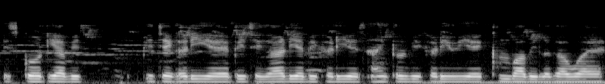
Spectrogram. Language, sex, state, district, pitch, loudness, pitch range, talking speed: Hindi, male, Rajasthan, Bikaner, 125 Hz, -15 LUFS, 125-130 Hz, 200 wpm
